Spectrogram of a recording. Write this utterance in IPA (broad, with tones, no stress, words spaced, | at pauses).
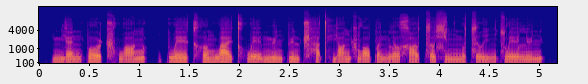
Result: mjɛ̰˨˩npo˥˩ʊ̯ʈ͡ʂʰwɑ˧˥ŋ | pwe˥ɪ̯kʰɤ˥˧mwa˥˩ɪ̯kʰwḛ˨˩ɪ̯ my˥˧npy˥˩nʈ͡ʂʰä˩ t̪ʰjɑ˧˥ŋʂwɔ˥˩pə̰˨˩nlɤ˥ xɑ˥ʊ̯t͡sɤ˥ɕi˥ŋn̪u˧˥ t͡sɹ̩˧˥ ḭ˨˩ŋt͡swe˥ɪ̯ly˥n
